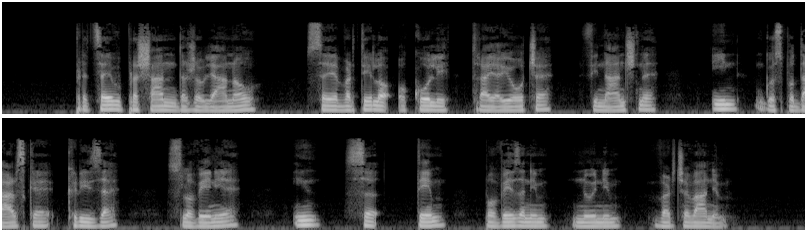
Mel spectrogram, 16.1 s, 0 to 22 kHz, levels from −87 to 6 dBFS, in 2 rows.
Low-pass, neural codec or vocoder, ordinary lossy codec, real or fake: 19.8 kHz; autoencoder, 48 kHz, 128 numbers a frame, DAC-VAE, trained on Japanese speech; MP3, 48 kbps; fake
